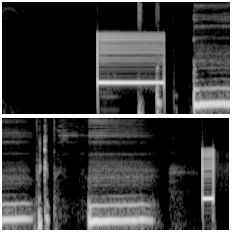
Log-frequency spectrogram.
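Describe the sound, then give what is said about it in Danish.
Telephone ringing tone on an outgoing call to a kiosk: several loud, steady electronic tone bursts about a second each, separated by short pauses, with a brief murmured voice between them. “Jeg ved Jack jo ikke, vi ringer, så det kan også være, han har travlt med andre.”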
